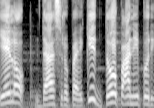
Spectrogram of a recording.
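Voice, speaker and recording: A cartoonish character voice from a woman, fairly high in pitch, at a moderate pace with lively intonation, music in the background. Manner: brusque, dismissive.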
